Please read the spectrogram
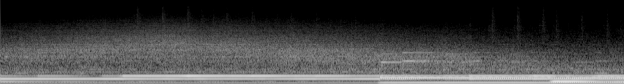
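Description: Elektron Syntakt playing a slow, non-rhythmic piece built only from its SY Bits synth machine. Held bass and chord tones sustain, then shift to a new chord about four seconds in, with faint high ticks above.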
